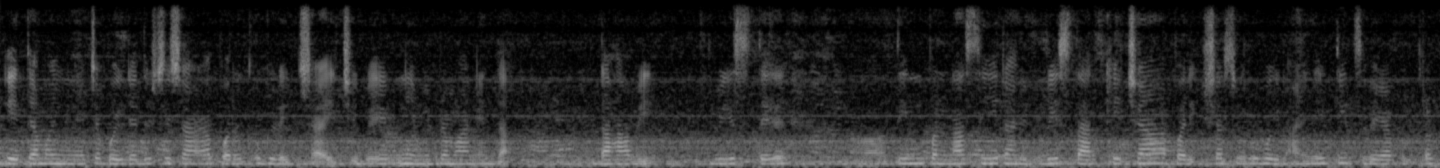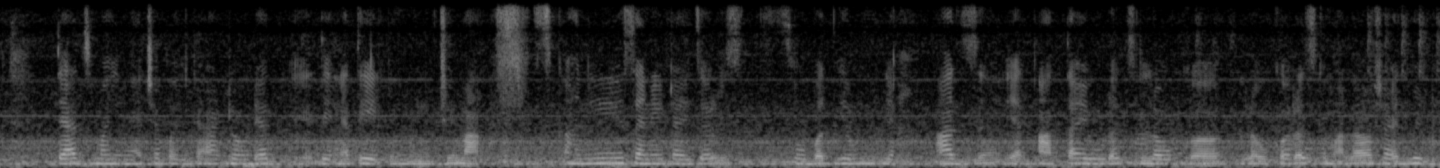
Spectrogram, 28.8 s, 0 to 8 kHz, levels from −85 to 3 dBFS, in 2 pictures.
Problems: constant background noise, background conversations at intervals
